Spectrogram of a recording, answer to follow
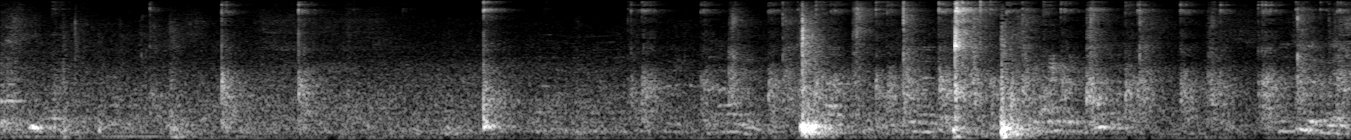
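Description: Table tennis rally: a celluloid/plastic ping-pong ball clicking sharply off rubber paddles and bouncing on the table, in irregular single hits with a quicker run of hits about six seconds in.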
